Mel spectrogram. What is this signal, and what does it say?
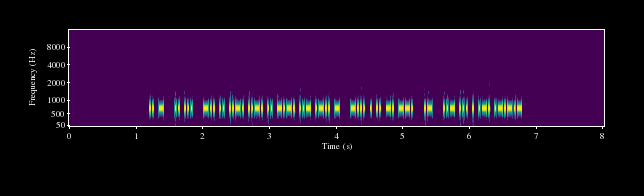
Morse code, heard as a keyed tone, about 50 wpm, 700 Hz. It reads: IT IS DIFFICULT BEING A USER.
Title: Sentences from Top 1000 Words - Review Part 5 - 50wpm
